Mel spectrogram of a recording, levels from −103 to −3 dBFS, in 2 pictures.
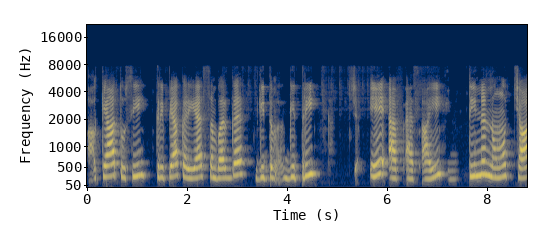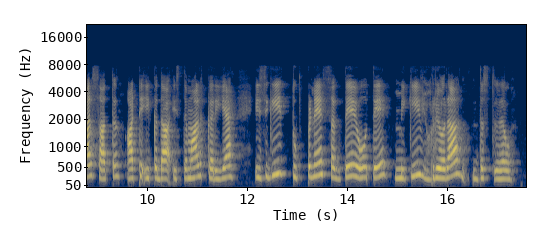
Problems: constant background noise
